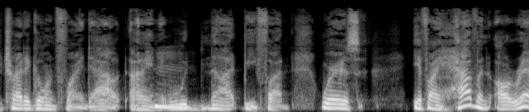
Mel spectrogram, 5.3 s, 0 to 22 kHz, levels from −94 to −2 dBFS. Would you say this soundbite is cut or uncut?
uncut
